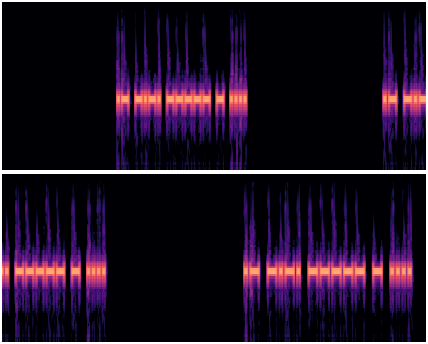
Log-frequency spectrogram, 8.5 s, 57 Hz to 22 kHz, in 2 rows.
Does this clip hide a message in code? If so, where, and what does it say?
Yes: Morse code from 1.2 to 8.3 s, heard as a keyed tone, about 49 wpm, 700 Hz. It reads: AC0TH AC0TH AC0TH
